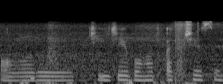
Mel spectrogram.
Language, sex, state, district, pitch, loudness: Hindi, female, Uttar Pradesh, Budaun, 195 Hz, -26 LUFS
